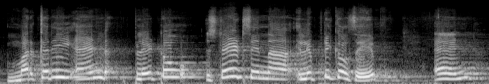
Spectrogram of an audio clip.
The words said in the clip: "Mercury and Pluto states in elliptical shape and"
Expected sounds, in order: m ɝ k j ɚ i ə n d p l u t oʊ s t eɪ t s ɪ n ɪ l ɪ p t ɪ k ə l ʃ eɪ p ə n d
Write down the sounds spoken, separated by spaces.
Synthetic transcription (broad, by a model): m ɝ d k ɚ i ə n d p l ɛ t oʊ s t eɪ t s ɪ n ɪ l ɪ p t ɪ k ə l s eɪ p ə n d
